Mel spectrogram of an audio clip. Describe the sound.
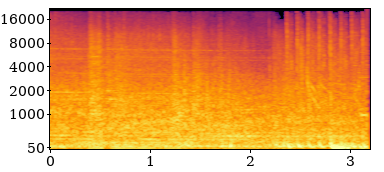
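Gunfire in a video game: a rumbling, continuous wash of distant-sounding shots and low booms, with a louder burst of rapid fire near the end.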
